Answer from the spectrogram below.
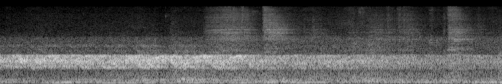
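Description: A loud emergency siren wails steadily over rumbling traffic noise, holding a sustained high tone throughout before easing slightly as it moves past; no one speaks.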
